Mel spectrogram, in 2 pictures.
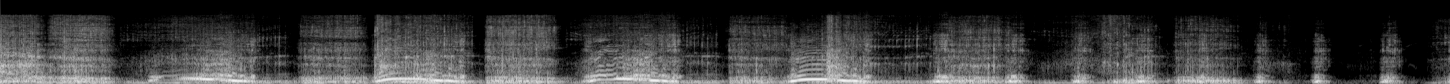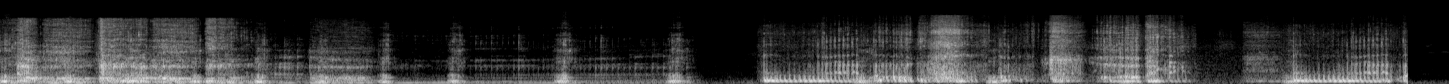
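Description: Lion roaring: a series of deep roars about two seconds apart, each rising and then falling in pitch, followed by rougher, noisier roaring that breaks off briefly twice.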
